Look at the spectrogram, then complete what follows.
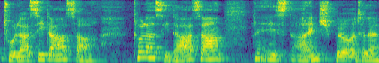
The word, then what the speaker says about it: Tulasidasa: Pflanze auch tulsipflanze genannt tulasidasa wird meistens ausgesprochen tulsidas das Sanskritwort tulasidasa wird in Indien verkürzt auf tulsidas Tulsi ist winu heilig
